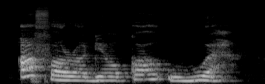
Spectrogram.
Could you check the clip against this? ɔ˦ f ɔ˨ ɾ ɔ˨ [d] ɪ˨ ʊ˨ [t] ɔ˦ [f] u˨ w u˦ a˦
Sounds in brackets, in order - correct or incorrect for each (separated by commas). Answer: correct, incorrect, incorrect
